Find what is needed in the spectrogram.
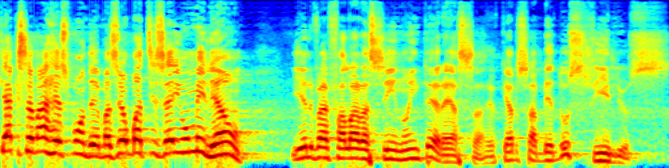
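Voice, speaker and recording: Speaking at a moderate pace, a man with a high-pitched voice makes very wide pitch swings. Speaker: pastor. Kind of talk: sermon.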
